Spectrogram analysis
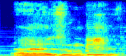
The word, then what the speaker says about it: Zumbiel: présenter en premier Frédéric Zumbiel. Je prononce bien ou pas, Fred? Zumbiel, Bill comme Buffalo Bill.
